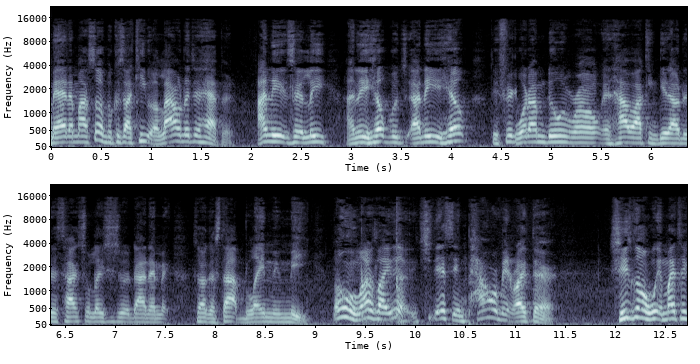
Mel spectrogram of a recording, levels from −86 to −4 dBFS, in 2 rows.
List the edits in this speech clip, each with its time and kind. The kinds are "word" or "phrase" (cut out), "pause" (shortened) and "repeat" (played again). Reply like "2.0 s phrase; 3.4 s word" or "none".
1.9 s pause; 4.6 s word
